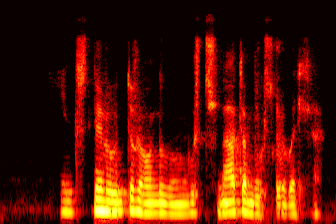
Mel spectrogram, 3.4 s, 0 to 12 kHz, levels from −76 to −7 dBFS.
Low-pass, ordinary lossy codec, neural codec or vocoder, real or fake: 7.2 kHz; Opus, 24 kbps; codec, 16 kHz, 1 kbps, X-Codec, HuBERT features, trained on general audio; fake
